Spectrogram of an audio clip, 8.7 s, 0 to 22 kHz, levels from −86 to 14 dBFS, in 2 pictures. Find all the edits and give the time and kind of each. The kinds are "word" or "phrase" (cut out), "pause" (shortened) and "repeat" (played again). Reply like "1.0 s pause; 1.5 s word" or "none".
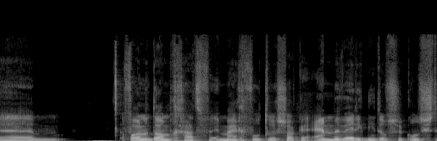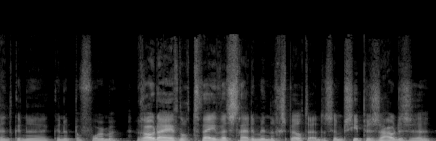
5.7 s pause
